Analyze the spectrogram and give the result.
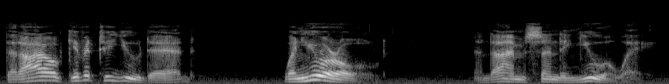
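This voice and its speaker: An earnest young storybook boy, acted by a male narrator, bold and pointed. The delivery is animated and forceful, with deliberate insistence, on a dry, slightly dull recording. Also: medium pitch, breathy edge, dry recording, full character voice. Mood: slow, pointed.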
